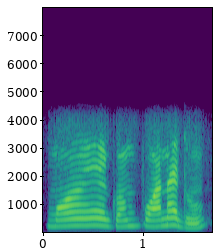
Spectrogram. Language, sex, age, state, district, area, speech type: Assamese, female, 60+, Assam, Morigaon, rural, conversation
